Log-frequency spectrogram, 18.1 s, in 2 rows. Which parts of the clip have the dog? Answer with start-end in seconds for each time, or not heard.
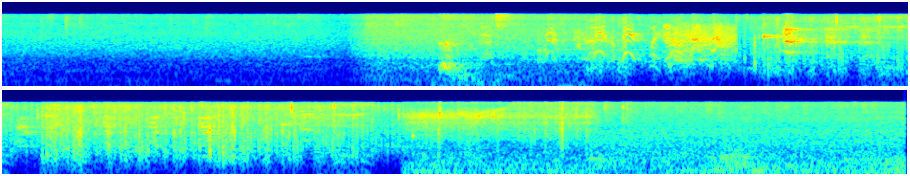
4.6-12.3.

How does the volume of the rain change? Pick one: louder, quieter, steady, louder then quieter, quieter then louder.
louder.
